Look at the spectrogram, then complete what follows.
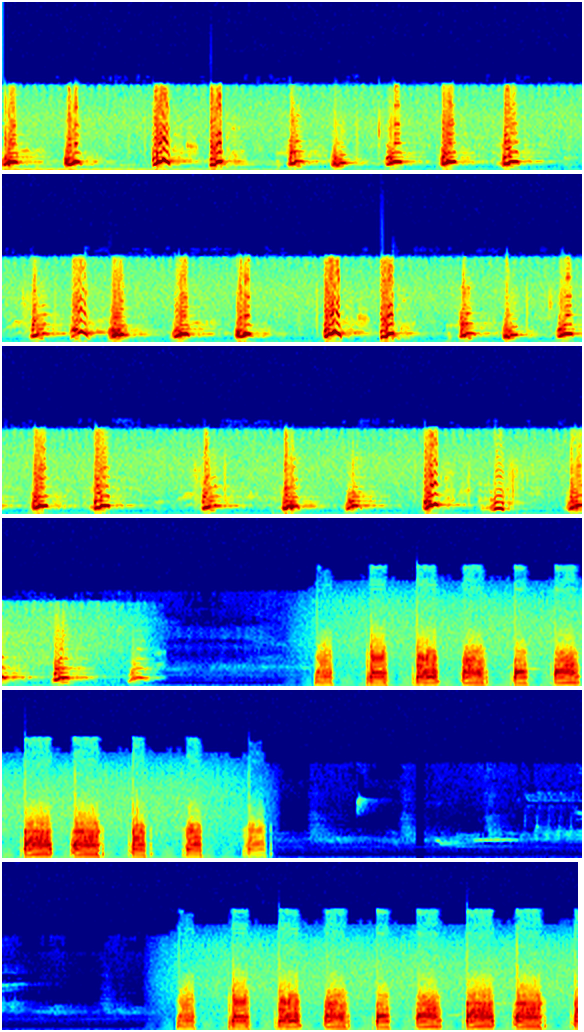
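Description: Waterfowl calling: a long run of repeated honks, about two to three a second, that fades out about halfway through. After a pause come two shorter, faster runs of calls.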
